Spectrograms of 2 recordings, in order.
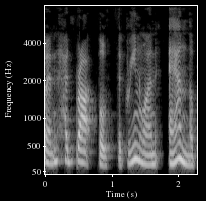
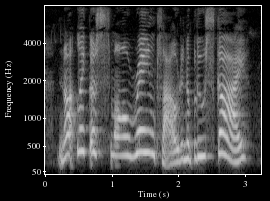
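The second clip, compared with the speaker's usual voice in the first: worried, uncertain, anxious, raised pitch; 8 semitones higher than usual. A bear holding onto a balloon asks the boy below: anxious. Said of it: "Pooh said anxiously".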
